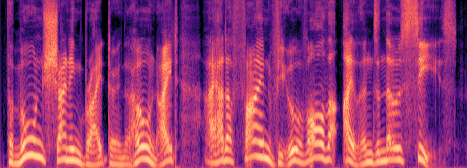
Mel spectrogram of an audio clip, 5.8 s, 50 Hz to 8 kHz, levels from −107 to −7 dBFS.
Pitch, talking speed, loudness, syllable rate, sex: 175 Hz, 205 wpm, -20 LUFS, 4.9 syllables/s, male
